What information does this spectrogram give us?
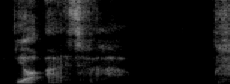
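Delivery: slow scornful whisper; whispered disbelief. A narrator's reading.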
